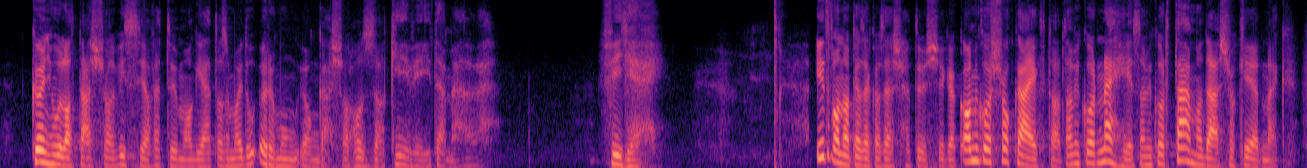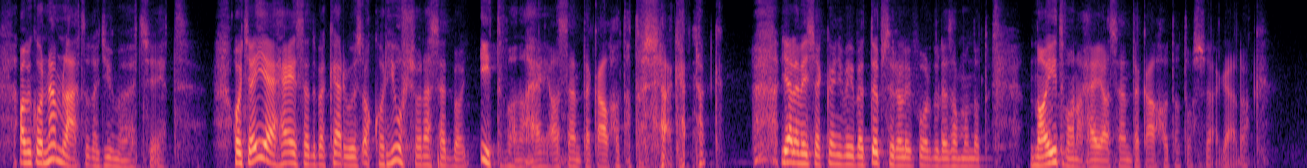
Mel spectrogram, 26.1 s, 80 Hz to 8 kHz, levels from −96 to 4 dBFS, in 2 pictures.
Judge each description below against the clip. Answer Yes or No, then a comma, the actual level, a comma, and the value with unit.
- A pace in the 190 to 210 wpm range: No, average, 140 wpm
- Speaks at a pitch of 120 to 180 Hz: Yes, medium, 140 Hz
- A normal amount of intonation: No, wide, 5.9 semitones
